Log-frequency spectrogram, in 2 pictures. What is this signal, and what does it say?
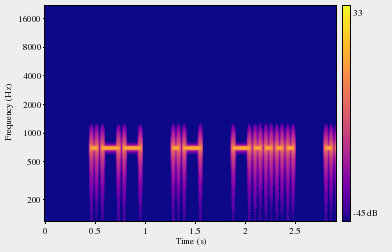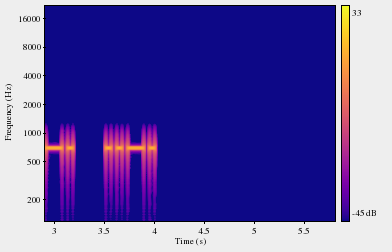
Morse code, heard as a keyed tone, about 21 wpm, spaced as for 16 wpm, 700 Hz. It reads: WA6RF
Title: USA Call Signs - 2x Character Spacing - 22wpm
